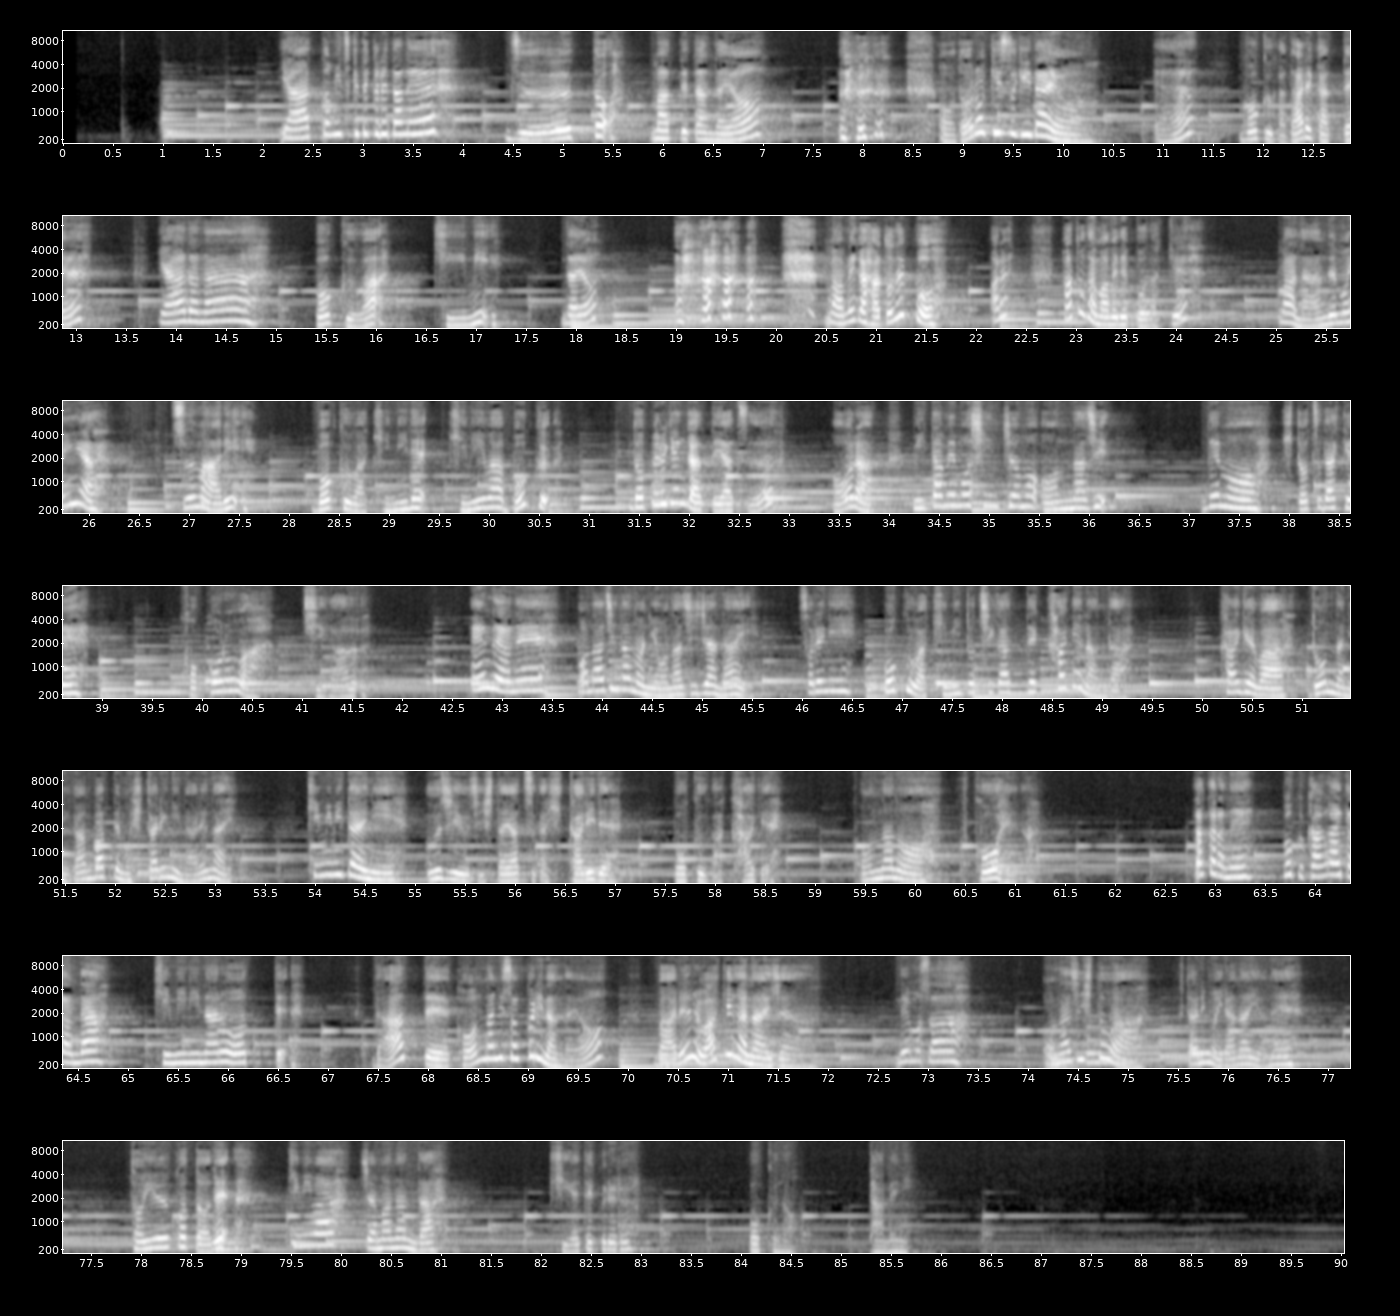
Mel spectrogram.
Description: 【声劇】ドッペルゲンガー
